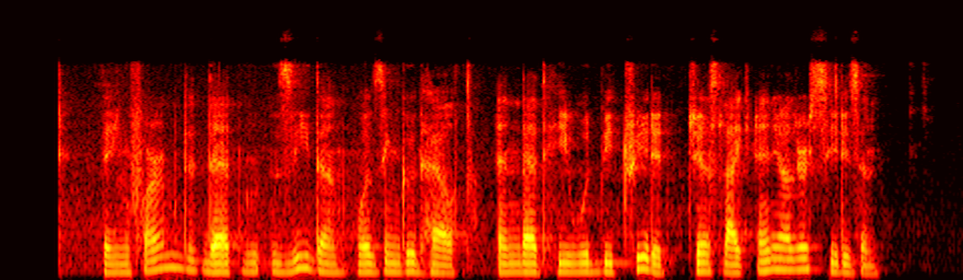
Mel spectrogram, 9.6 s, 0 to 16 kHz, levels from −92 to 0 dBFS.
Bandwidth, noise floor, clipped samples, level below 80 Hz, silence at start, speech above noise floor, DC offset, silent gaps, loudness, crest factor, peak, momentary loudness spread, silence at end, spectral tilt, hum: 10 kHz; -69 dBFS; under 0.1%; -68 dBFS; 0.6 s; 40 dB; under 0.1%; none; -30 LUFS; 20 dB; -10 dBFS; 11 LU; 0.85 s; -5 dB/octave; none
